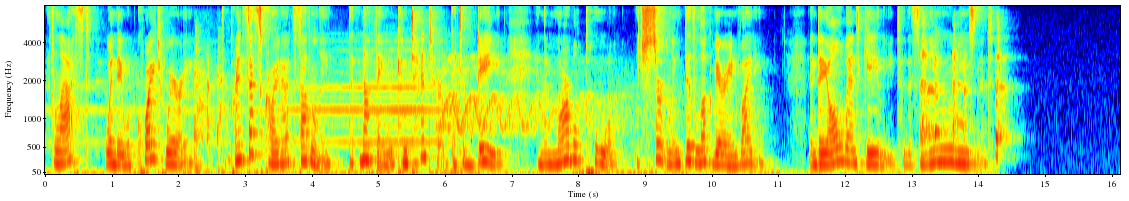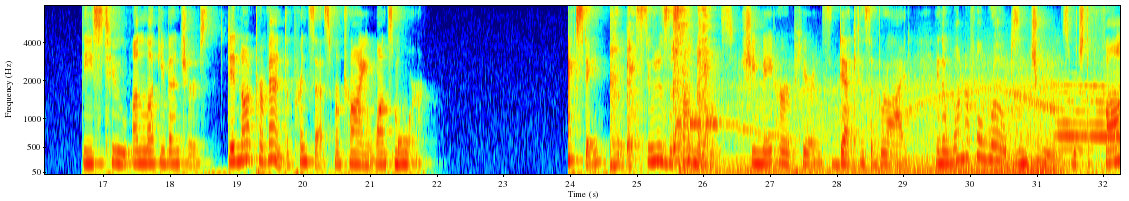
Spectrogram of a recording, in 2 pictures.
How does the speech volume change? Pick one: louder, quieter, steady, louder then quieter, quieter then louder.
steady.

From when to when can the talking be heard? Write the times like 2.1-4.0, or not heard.
0.0-14.2, 16.7-21.9, 23.9-32.2.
